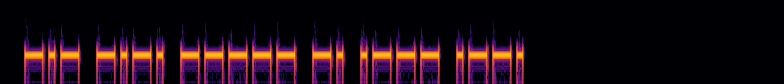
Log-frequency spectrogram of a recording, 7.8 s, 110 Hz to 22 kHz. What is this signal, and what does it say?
Morse code, heard as a keyed tone, about 21 wpm, 700 Hz. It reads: KC0NJP
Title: USA Call Signs - 6 Characters - Repeated 2x - 20wpm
